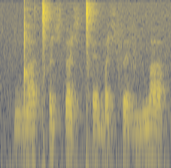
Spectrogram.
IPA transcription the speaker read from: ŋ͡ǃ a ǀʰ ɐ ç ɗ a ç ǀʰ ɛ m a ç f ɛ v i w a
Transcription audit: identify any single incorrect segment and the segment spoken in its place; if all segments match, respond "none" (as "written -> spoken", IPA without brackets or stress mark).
none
